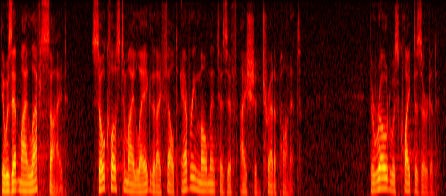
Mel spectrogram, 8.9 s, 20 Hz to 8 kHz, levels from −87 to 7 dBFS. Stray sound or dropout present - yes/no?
no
